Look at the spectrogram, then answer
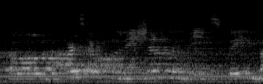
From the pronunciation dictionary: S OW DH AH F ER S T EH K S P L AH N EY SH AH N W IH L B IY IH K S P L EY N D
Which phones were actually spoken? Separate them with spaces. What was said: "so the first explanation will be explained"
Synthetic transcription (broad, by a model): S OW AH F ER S EH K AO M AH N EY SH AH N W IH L B IY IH K S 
